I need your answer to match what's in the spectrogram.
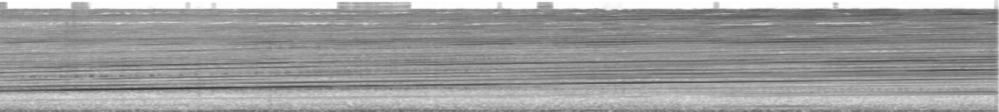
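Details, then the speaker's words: Astra electric power steering pump fitted to a drift car, running on rubber mounts sitting on the chassis before its bracket is installed: a clear high singing whine rises, then settles and backs off after running. Normal, just louder than it will be once mounted. "As you can hear, she fairly sings. And then it seems to back off a bit once she's been running for a bit. Because it's just sitting on the chassis, so it's louder than it will be."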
